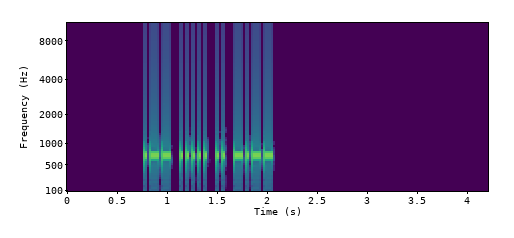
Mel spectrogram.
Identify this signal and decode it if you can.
Morse code, heard as a keyed tone, about 40 wpm, 700 Hz. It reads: W5IY
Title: USA Call Signs - 4 Characters - 40wpm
